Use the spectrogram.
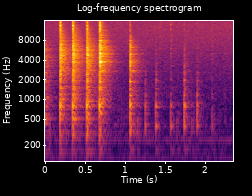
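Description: A glass plate is held just off the bottom of one steel fork leg on a 1983 BMW R100RS/RT and tapped, giving sharp, bright, woody clicks with a short ringing rattle around 800 Hz. Four strong taps are followed by a run of quicker, fainter ones. The ringing shows one fork leg has been pushed ahead of the other, so the forks would need bending back into alignment.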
